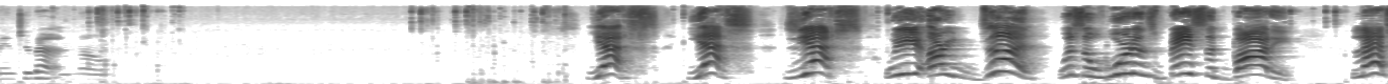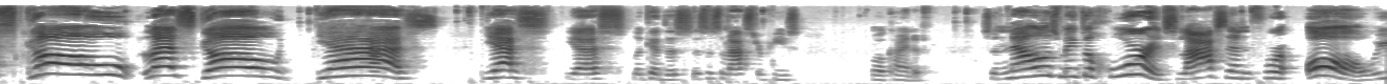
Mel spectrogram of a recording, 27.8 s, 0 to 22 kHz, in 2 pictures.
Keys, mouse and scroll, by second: 1.1 shift+d, 1.4 g, 4.6 right click, 4.8 shift+f, 5.6 shift+f, 8.3 shift+f, 11.6 shift+f, 13.3 right click, 13.8 shift+right click, 14.0 shift+f, 15.7 s, 17.1 g, 18.4 right click, 18.6 shift+f, 21.0 shift+f, 21.6 shift+a, 24.6 g, 25.7 r, 26.5 r.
